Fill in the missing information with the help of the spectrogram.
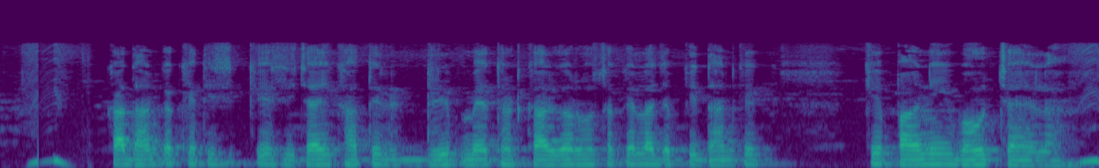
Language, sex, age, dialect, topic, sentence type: Bhojpuri, male, 18-24, Western, agriculture, question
